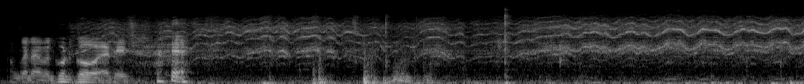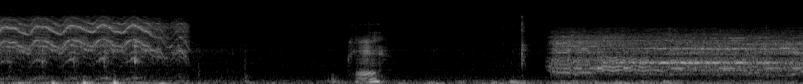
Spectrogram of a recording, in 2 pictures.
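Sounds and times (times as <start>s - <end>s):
hand crank dynamo whine: 0.4s - 10.0s
knocks: 2.6s - 4.8s.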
